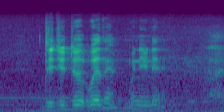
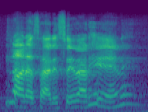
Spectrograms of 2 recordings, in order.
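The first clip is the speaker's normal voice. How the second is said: ordinary delivery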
